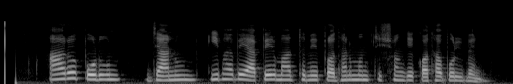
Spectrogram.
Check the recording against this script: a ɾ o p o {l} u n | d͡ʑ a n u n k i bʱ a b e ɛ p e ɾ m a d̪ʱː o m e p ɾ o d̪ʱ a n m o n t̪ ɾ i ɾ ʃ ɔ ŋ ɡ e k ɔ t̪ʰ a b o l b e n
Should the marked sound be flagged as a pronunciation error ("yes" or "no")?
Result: yes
